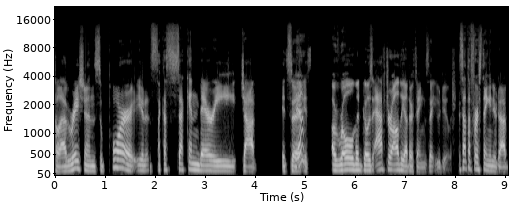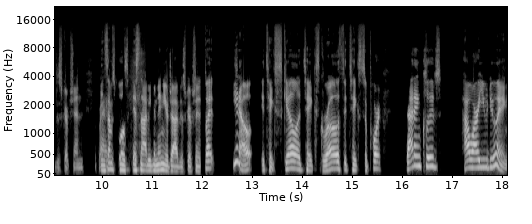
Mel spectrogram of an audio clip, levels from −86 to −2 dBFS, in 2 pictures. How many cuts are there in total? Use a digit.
5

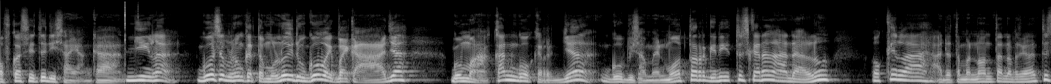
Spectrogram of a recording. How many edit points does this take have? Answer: 1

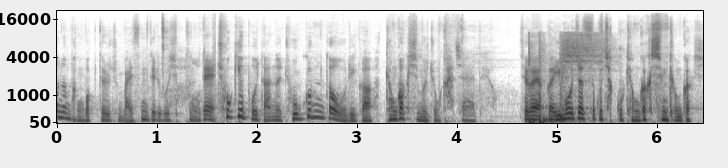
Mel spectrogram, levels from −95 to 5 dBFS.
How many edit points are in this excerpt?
2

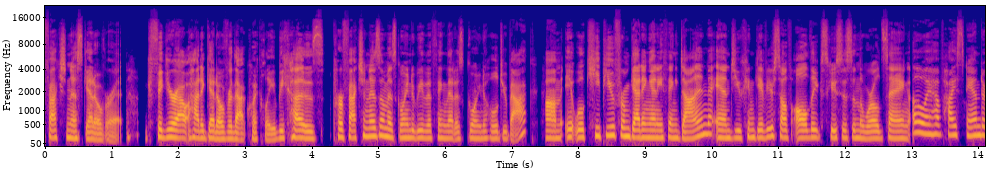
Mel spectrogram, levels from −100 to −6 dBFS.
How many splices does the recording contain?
2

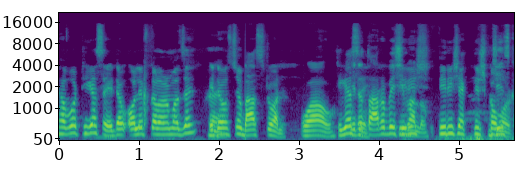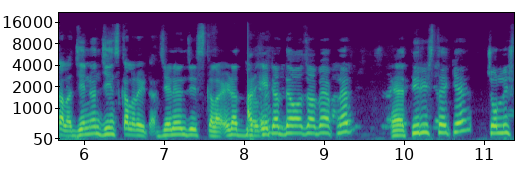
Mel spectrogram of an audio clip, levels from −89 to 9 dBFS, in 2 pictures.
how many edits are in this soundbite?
2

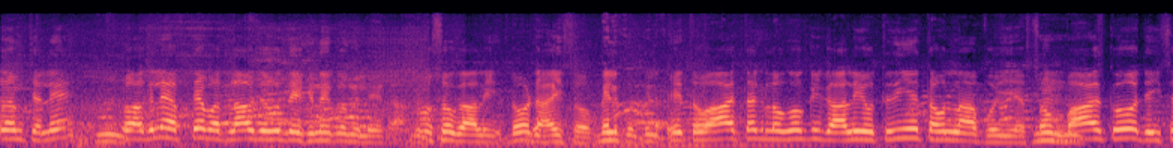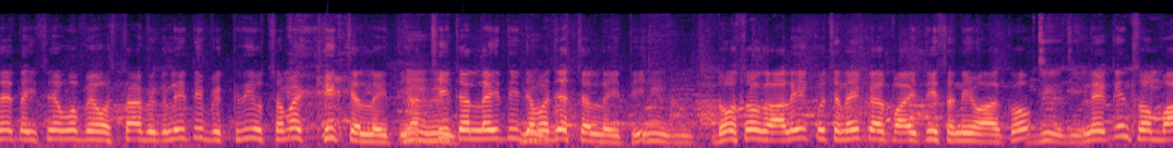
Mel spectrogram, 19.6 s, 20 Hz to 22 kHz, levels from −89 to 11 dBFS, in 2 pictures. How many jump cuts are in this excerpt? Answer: 1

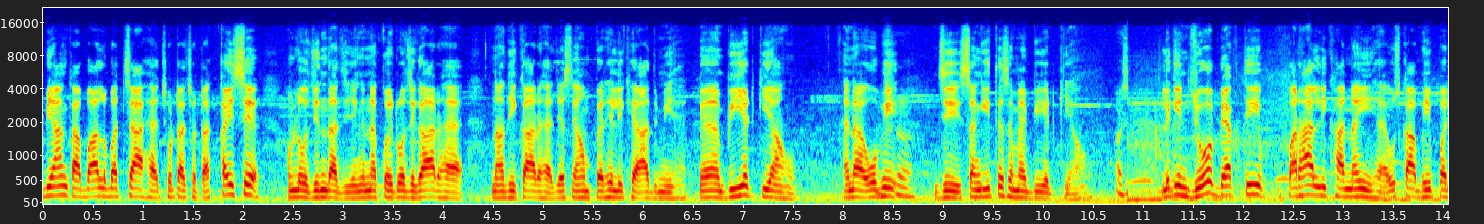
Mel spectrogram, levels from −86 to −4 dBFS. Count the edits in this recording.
2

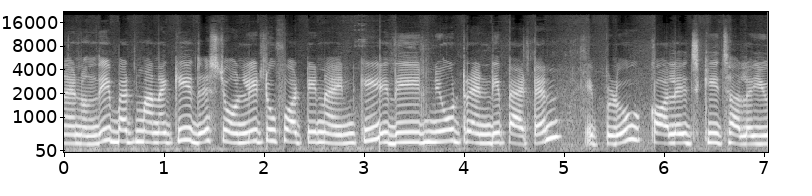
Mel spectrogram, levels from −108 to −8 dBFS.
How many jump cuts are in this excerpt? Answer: 0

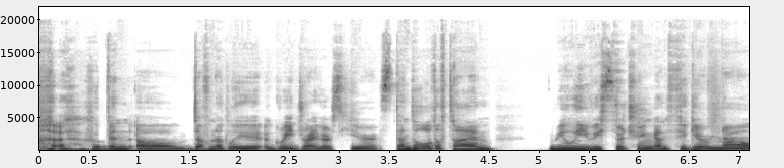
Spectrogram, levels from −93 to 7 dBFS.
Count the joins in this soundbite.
1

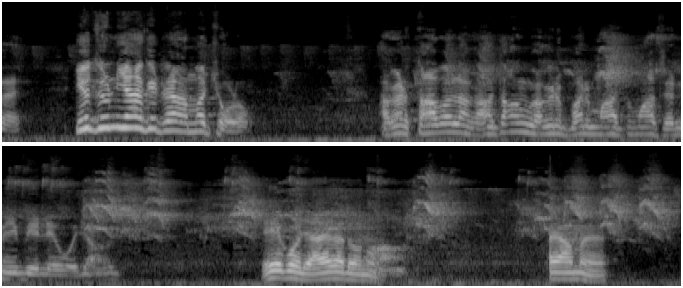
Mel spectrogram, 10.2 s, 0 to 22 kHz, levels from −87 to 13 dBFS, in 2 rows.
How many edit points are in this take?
1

